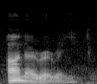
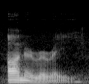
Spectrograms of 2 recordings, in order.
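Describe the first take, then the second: The two takes are said the same way.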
